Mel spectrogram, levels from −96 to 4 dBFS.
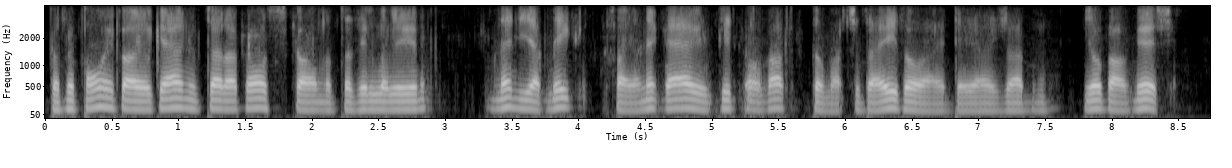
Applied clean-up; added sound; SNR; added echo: neural separator model SepFormer WHAMR!.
